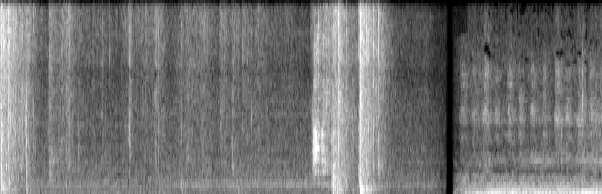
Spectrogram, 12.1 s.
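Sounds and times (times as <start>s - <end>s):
cardboard rustling: 0.0s - 5.2s
cat call: 6.2s - 6.7s
box thumping on wooden floor: 6.6s - 7.8s.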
